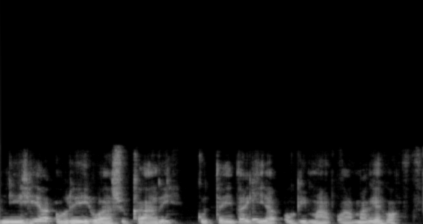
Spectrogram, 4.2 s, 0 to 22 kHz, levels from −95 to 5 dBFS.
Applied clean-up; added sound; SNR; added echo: neural mask model DeepFilterNet 3.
